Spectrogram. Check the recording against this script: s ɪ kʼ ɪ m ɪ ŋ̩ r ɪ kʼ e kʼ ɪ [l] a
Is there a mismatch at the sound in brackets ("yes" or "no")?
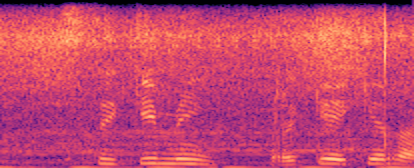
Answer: yes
